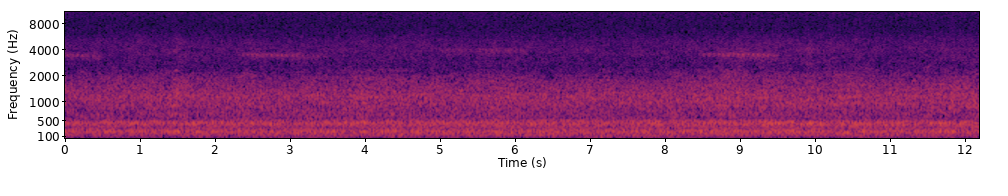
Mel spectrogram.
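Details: Bees buzzing as a dense, steady hum of many wings, low droning tones with no break from start to end and a few faint higher whines drifting over the top.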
